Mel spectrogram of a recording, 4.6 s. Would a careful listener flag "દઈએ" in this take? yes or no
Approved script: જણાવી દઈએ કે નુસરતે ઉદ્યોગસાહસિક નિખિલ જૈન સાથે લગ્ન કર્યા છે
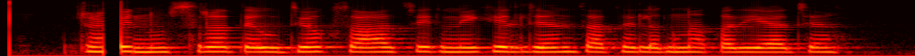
yes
